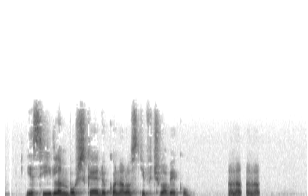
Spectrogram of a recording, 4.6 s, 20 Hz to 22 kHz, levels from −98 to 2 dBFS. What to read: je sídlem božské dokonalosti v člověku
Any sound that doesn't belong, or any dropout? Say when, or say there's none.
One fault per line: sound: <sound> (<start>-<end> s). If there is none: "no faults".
sound: laugh (3.4-3.9 s)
